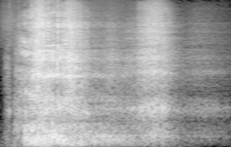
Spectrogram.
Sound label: tank growl; voice, idle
